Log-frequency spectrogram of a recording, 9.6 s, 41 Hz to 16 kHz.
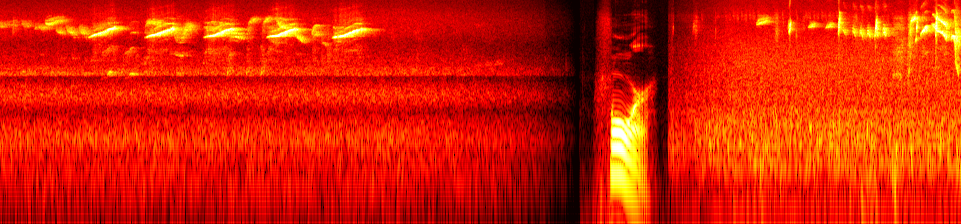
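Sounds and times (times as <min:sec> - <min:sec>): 
Black-capped hemispingus song in Ecuador: 0:00.2 - 0:03.7, 0:07.6 - 0:09.6
speech: 0:06.1 - 0:06.6.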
